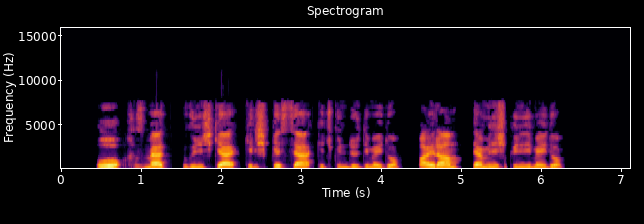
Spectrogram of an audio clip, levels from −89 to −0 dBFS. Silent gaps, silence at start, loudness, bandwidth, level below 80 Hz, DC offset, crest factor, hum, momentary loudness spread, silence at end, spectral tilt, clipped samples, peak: 1.41-1.52 s, 2.25-2.30 s, 4.35-4.47 s, 5.01-5.14 s; 0.45 s; -17 LUFS; 7.8 kHz; -62 dBFS; under 0.1%; 18 dB; none; 15 LU; 0.9 s; -5 dB/octave; under 0.1%; 0 dBFS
